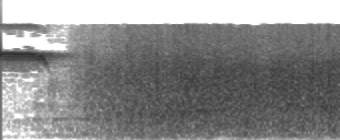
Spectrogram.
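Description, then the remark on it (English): A sharp, shrill whistle blast lasting under half a second, blown to end the round as Paul Merton was speaking, followed immediately by loud, sustained applause from an audience. “Paul Merton was speaking as the whistle went, gained an extra point for doing so, and other points in the round has increased his lead.”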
